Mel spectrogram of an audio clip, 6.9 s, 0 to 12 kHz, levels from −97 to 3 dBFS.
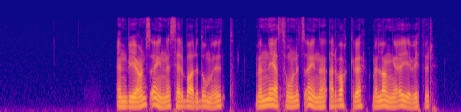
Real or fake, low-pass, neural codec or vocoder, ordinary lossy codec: real; 7.2 kHz; none; none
